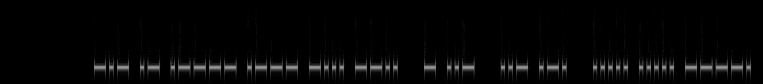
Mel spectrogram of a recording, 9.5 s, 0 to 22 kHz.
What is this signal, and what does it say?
Morse code, heard as a keyed tone, about 25 wpm, 700 Hz. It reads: KA1JBZ TU UR 559
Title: SOTA QSO Practice 25wpm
